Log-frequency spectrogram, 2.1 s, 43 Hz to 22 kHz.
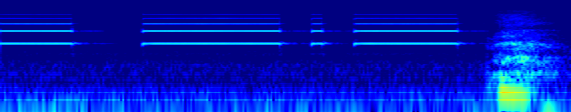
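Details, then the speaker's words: Rotel RSX-1067 receiver lacking volume control, volume encoder pin 1 continuity-tested while turning about a quarter revolution; unlike the expected even 12 steps per half turn, beeps cut in and out irregularly, contacts shorting and opening intermittently. "you can tell that it's not seeming very normal right now it's not acting at all like the trouble control was I've only turned it about a quarter of a revolution and it seems to be shorting out and going open intermittently"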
